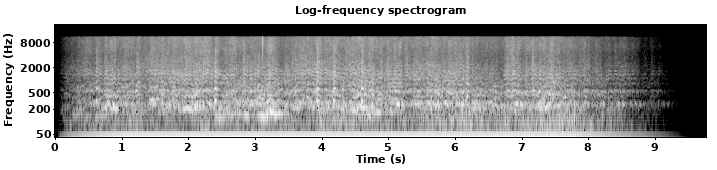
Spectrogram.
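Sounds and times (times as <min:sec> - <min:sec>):
mosquitoes buzzing: 0:00.1 - 0:09.4.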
